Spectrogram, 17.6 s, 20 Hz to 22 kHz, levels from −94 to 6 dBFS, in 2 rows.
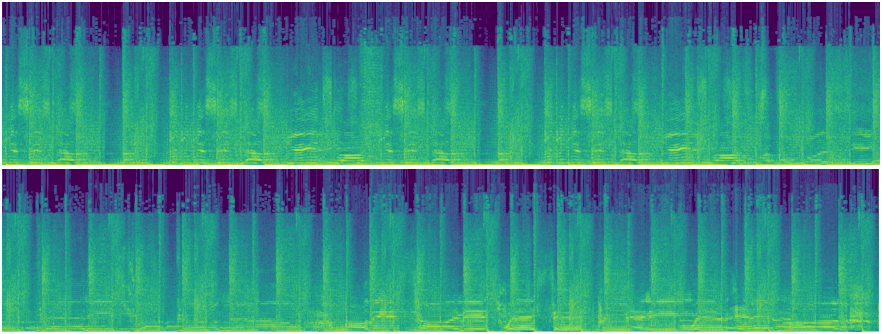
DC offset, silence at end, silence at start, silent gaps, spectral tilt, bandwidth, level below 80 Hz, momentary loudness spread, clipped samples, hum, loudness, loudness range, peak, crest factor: under 0.1%; 0 s; 0 s; none; -4 dB/octave; 19 kHz; -8 dBFS; 3 LU; 2%; none; -7 LUFS; 2 LU; 0 dBFS; 6 dB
